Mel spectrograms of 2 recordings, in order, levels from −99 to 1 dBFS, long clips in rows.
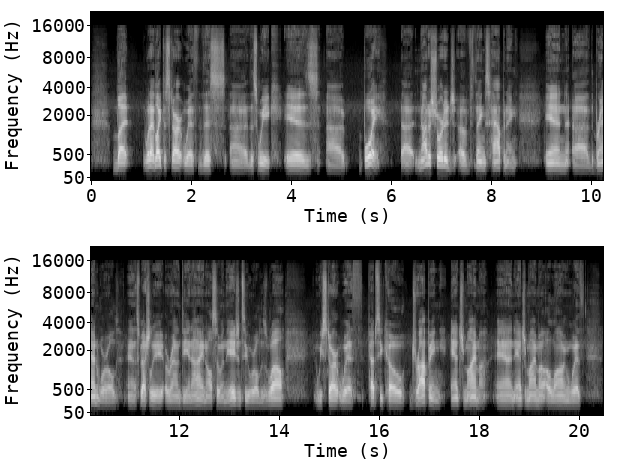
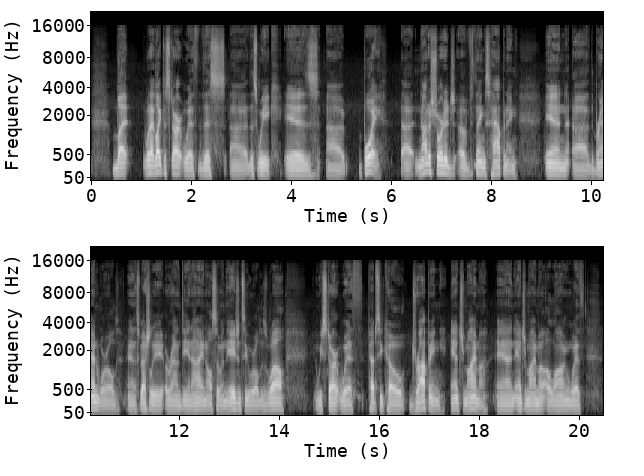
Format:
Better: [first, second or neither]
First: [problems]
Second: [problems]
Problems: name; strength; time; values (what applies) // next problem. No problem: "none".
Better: second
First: thin; very; fading below 350 Hz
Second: none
